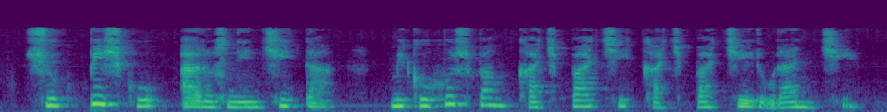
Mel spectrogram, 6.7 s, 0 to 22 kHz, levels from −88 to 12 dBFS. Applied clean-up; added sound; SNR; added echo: neural separator model SepFormer DNS4.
